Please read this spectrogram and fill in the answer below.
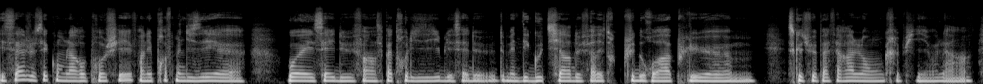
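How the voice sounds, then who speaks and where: Using an ordinary speaking voice, a woman goes at a fairly quick pace with a fairly low pitch and fairly even intonation. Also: dry, close sound with no echo. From Alsace, France. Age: 20s. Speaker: comic book author and illustrator. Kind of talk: casual interview.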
